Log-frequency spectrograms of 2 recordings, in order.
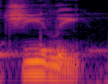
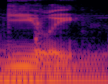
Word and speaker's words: Geely: and the largest one offered by chinese manufacturer gili yes it's pronounced jili not gili jili has been making waves in the automotive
